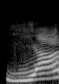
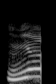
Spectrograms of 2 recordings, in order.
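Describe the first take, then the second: First: "या" as a pure oral yaa; oral vowel, no nasal. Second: "या" nasalised to yaan; nasal vowel. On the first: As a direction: say "या" with no nasal sound. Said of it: "या नहीं आ रहा". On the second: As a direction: send the vowel of "या" through the nose. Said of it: "या आ रहा". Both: Shown as a demonstration.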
